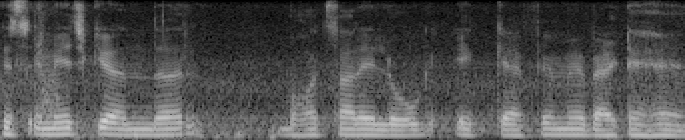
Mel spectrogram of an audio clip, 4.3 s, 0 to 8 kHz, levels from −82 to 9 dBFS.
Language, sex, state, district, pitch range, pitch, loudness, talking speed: Hindi, male, Arunachal Pradesh, Lower Dibang Valley, 115-125 Hz, 120 Hz, -17 LUFS, 170 wpm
